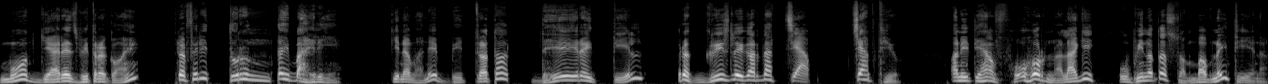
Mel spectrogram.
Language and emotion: Nepali, disgusted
